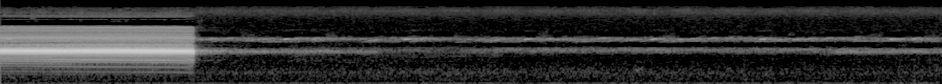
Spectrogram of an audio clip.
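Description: A loud electronic buzzing tone that cuts off about a second in, leaving a faint, steady, high-pitched ringing that holds for several seconds.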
